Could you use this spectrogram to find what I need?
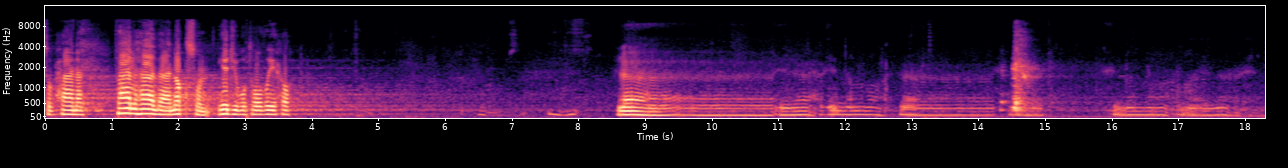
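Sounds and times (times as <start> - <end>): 
speech: 0.0 - 3.8, 8.6 - 9.4
person sneezing: 14.2 - 15.2.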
